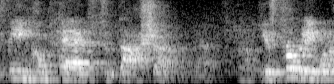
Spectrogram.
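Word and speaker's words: 大山: Pronounced Dashan.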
